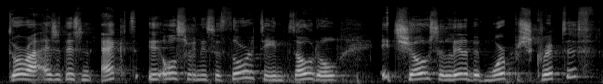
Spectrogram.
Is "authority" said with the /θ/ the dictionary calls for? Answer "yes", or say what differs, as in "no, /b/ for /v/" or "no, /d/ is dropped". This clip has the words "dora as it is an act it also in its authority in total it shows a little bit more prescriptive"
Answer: yes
